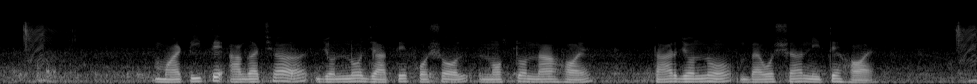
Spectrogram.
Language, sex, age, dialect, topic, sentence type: Bengali, male, 18-24, Standard Colloquial, agriculture, statement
